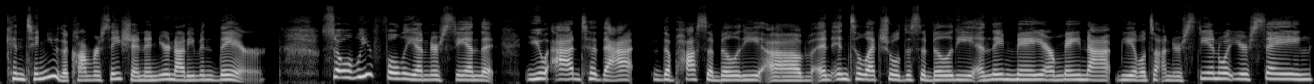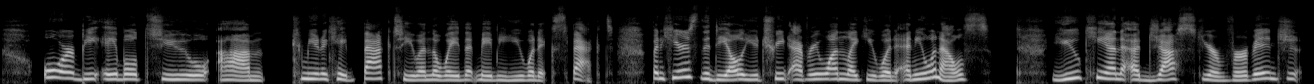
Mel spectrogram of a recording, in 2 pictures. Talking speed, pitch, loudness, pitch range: 160 wpm, 225 Hz, -19 LUFS, 205-250 Hz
